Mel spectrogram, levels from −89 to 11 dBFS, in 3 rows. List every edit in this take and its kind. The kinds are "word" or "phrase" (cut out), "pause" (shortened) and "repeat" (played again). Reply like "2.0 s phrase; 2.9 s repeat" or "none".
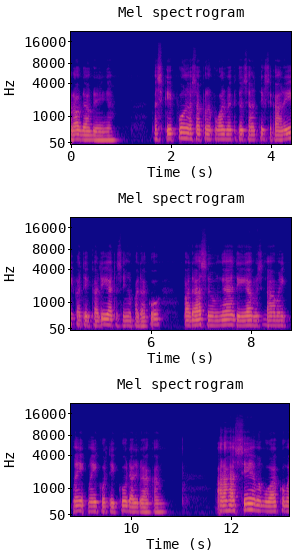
none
